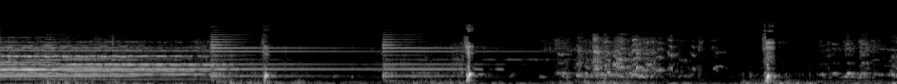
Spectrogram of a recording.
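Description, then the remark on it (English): A man hiccups several times at uneven intervals, each a sharp, abrupt gulp. A sustained musical tone fades out at the start and some soft rustling fills the gaps. “do you have the hiccups?”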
